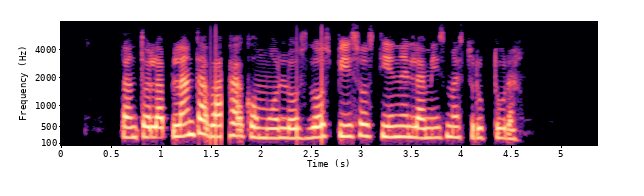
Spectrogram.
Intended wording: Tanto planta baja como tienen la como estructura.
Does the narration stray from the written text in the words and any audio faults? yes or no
yes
